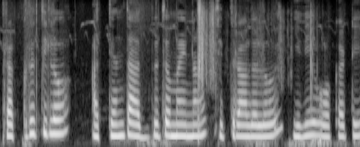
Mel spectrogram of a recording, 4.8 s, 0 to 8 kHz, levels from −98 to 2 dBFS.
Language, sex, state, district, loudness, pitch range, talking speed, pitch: Telugu, female, Andhra Pradesh, Sri Satya Sai, -15 LUFS, 230-255 Hz, 75 wpm, 240 Hz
